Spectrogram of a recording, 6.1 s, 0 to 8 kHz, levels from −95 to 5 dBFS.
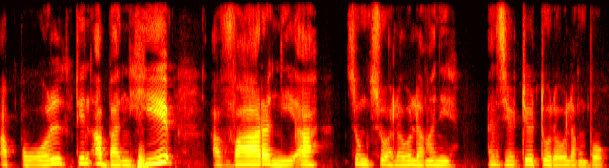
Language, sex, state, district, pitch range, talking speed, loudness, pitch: Mizo, female, Mizoram, Aizawl, 190-215 Hz, 225 wpm, -19 LUFS, 200 Hz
